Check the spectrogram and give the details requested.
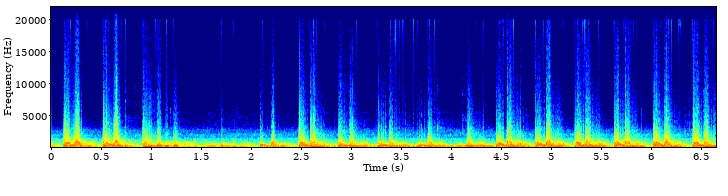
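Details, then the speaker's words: Fetal heartbeat on Doppler during a 14-week ultrasound scan of a male fetus: fast, regular whooshing beats at about 150 per minute, which the examiner says is normal for the baby. "m a frequência cardíaca do bebê tá mais ou menos 150 nossa isso não é alto pra gente é para é normal para ele é normal"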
